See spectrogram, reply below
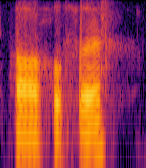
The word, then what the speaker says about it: Hosea: Jose. – H-O-S-E-A? – H-O-S-E-A, yeah.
